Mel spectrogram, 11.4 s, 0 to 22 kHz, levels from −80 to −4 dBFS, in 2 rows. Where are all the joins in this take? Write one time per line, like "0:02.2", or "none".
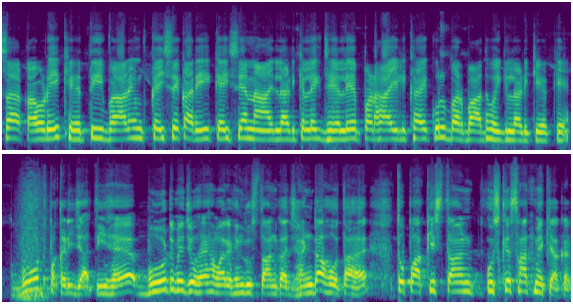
0:05.8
